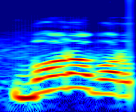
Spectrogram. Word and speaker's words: বড় বড়: বড় বড়, উচ্চারণ কি হবে?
